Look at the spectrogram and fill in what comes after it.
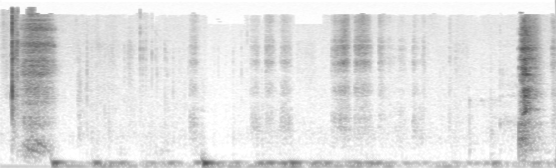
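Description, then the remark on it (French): A felt-tip marker squeaks and scratches across paper in short strokes with brief pauses, over a low steady hum; no one speaks. “on entend très très bien le bruit du feutre.”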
